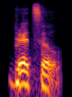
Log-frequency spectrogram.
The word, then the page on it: bretzel: Indian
